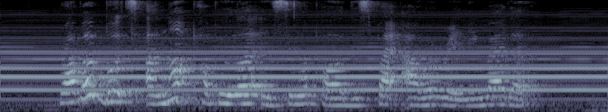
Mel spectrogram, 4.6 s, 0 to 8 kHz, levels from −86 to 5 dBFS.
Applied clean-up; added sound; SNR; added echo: none; Wind instrument, woodwind instrument; 2 dB; none.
